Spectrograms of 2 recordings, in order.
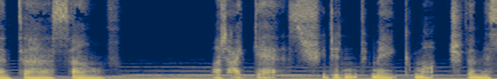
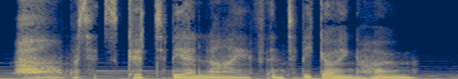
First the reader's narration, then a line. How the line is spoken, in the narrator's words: breathed Anne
